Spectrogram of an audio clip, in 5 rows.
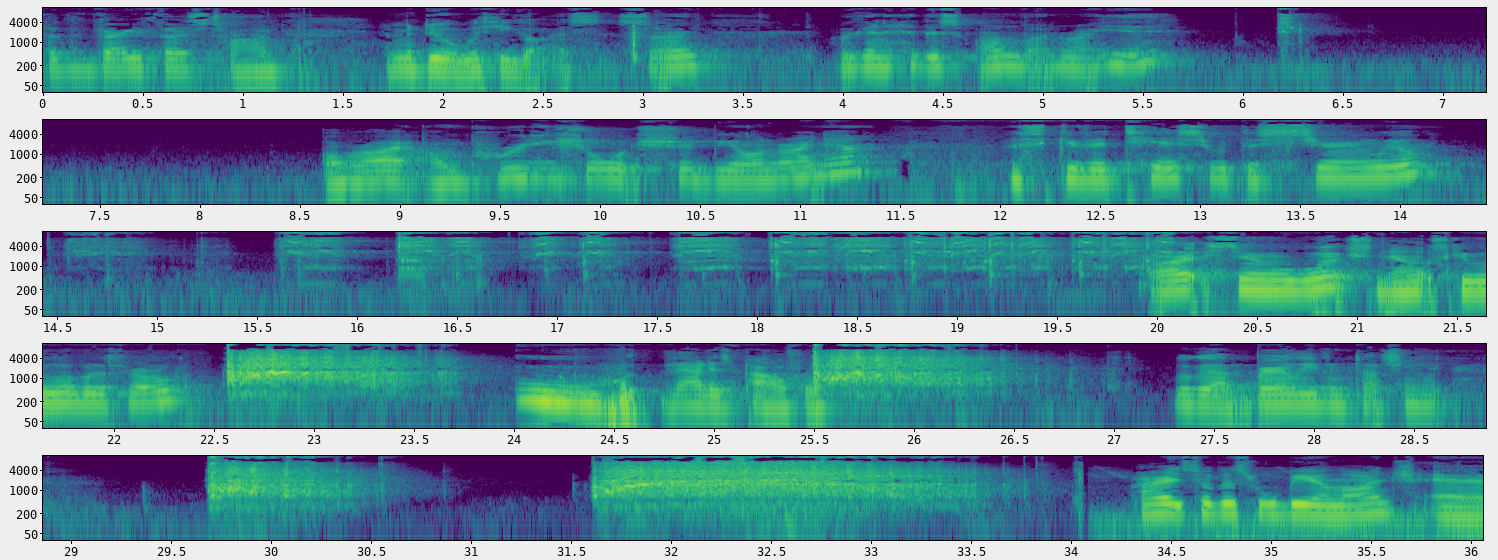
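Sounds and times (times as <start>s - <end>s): steering servo whirring: 15.6s - 20.0s, 31.6s - 34.0s
electric motor spinning up: 15.6s - 20.1s, 22.6s - 23.8s, 25.5s - 26.6s, 29.7s - 30.6s, 31.6s - 34.0s.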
